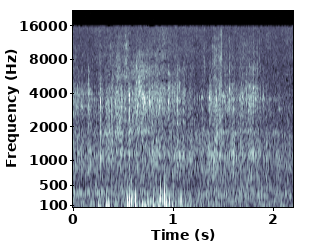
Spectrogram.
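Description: Wind buffeting a hand-held phone's microphone in low, uneven gusts, the strongest about half a second and a second in, over a faint steady background.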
